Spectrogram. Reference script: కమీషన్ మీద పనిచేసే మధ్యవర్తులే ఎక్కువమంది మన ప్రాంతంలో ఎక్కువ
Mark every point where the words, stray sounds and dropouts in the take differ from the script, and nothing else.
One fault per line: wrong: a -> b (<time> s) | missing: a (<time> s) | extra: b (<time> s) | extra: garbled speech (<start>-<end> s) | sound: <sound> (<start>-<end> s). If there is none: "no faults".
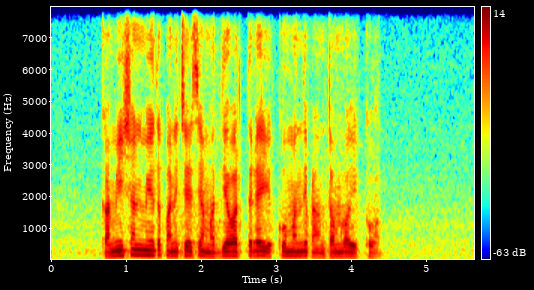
missing: మన (3.4 s)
